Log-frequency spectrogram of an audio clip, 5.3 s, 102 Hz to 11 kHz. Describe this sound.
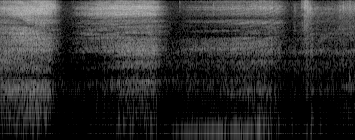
Sound effects > Animals
Mules - Mule Breaths, Close Perspective
Recorded with an LG Stylus 2022. A mule, a hybrid crossing sired by a donkey jack to a horse mare, took breaths through its nose.
hybrid, farm, breath, equine, donkey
